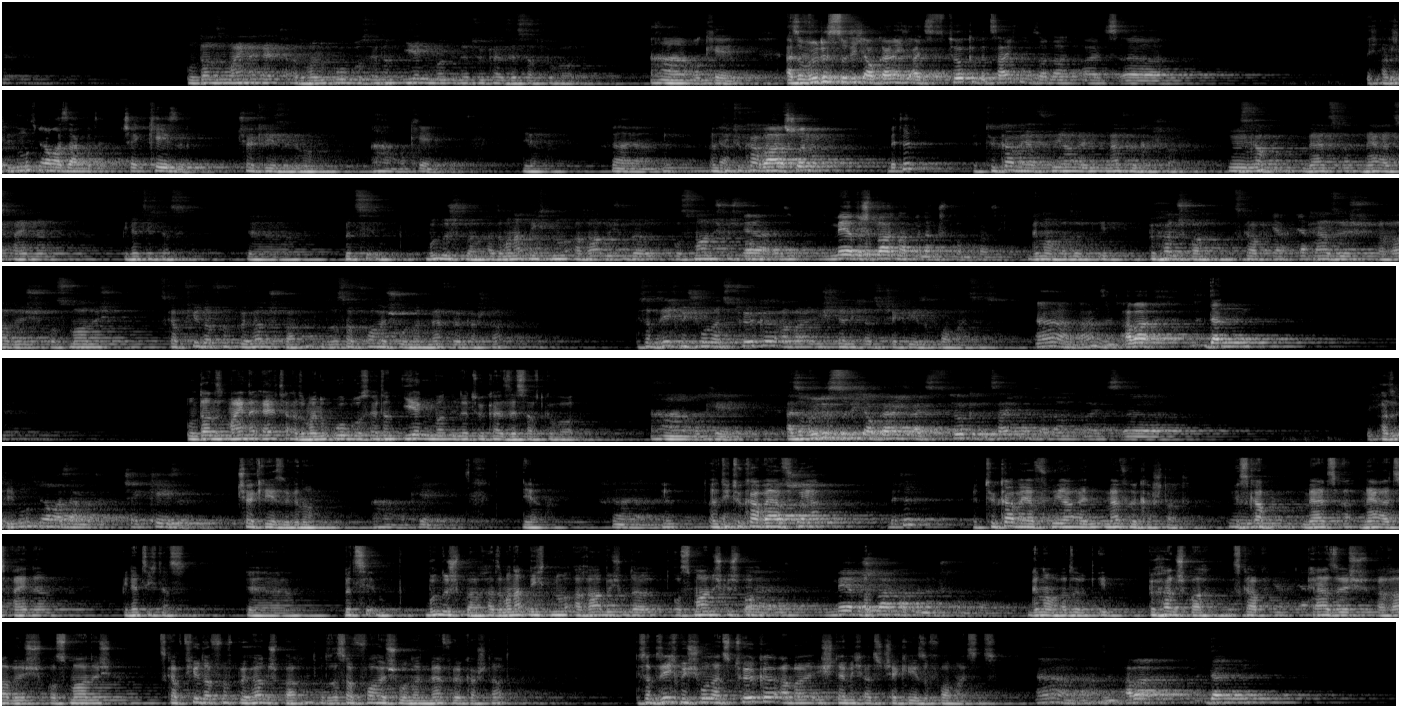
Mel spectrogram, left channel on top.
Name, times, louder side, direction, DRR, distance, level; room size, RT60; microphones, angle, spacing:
voice 1, 1.9-5.8 13.8-14.2 16.3-17.2 18.7-18.8 19.2-19.5 20.6-22.2 23.7-25.8 26.3-26.7 27.0-28.5 29.1-29.8 30.4-31.0 31.4-35.6 36.6-36.7 38.2-40.7 41.0-43.0 43.6-47.0 48.2-51.9, right 3 dB, 90° right, 9 dB, 0.6 m, -27 dB
voice 2, 6.5-7.4 7.8-11.7 13.6-15.9 17.7-18.4 20.1-20.6 21.1-21.2 21.5-22.1 22.8-23.2 26.2-26.6 35.4-38.0 40.6-41.1 52.2-54.4, left 2 dB, 75° left, 7 dB, 0.6 m, -27 dB
7.9 x 5.5 x 7.4 m, 2.1 s
head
